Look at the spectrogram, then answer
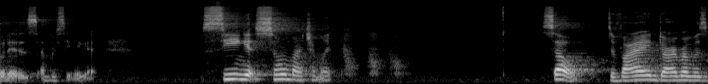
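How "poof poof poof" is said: breathy unvoiced poofs; whispered poof. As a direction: puff out the poofs like magic. Butterfly vanishing, playful sound.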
